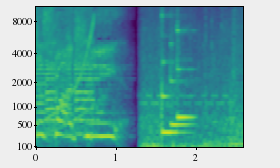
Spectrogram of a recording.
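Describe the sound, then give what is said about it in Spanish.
A Securitas Direct security alarm sounds its electronic notification chime: a bright, loud jingle with a rising glide, a brief silence, then more clear, sustained electronic tones. “Notificación Securitas Direct. Persona detectada en el jardín.”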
